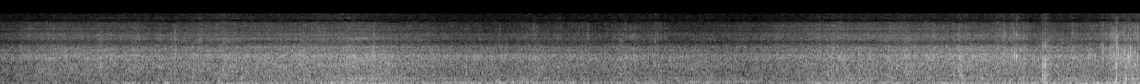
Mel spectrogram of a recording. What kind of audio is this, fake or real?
real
